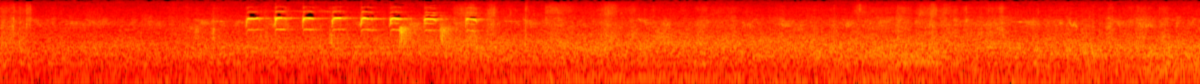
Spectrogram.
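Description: A bird calling a quick run of about nine short, clear, high notes, roughly four a second, over a faint steady outdoor background.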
